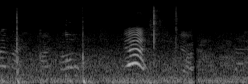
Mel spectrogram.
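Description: Basketball game on a gym floor: a few ball bounces and short, sharp sneaker squeaks, the loudest squeak about a second and a quarter in.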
